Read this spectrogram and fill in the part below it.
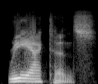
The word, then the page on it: reactance: American English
